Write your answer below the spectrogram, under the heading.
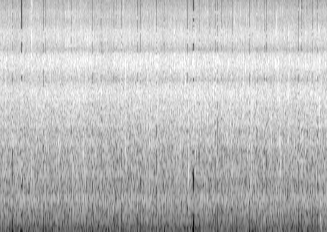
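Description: Sliced bell peppers and onions sizzling in olive oil in a frying pan over medium heat: a steady, even hiss.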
